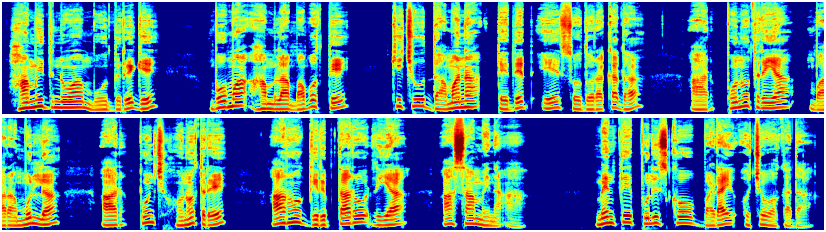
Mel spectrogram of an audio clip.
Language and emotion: Santali, neutral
